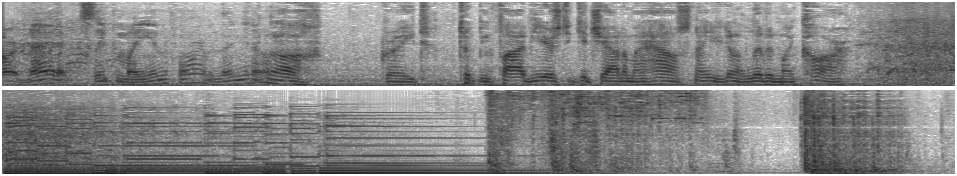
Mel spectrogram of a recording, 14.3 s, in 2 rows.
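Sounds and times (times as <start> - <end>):
laughter: 0.0 - 1.0, 6.4 - 7.9
speech: 0.1 - 7.5
low steady musical tones: 7.2 - 10.8
window glass shattering: 10.8 - 14.2.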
